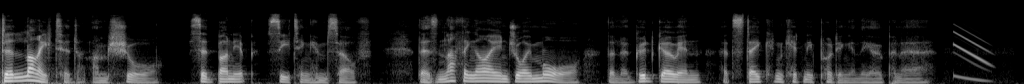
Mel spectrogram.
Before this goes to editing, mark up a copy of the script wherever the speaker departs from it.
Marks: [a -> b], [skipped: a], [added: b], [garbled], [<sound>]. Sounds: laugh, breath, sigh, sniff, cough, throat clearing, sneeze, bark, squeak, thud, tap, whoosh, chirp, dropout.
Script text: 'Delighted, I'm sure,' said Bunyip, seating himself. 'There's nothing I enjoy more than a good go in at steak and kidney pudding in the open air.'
'Delighted, I'm sure,' said Bunyip, seating himself. 'There's nothing I enjoy more than a good go in at steak and kidney pudding in the open air.' [chirp]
